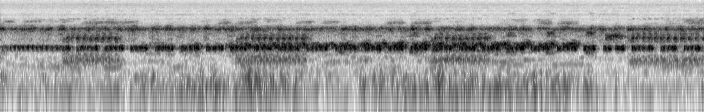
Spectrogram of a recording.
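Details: Frogs calling back and forth after rain: loud, buzzy pulsed croaks about a second long repeat every two to three seconds, layered over a dense trilling chorus and a high continuous whine.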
